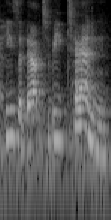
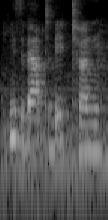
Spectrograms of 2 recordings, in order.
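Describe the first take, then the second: First: Said in the usual way. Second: Softer, welling up with emotion; real emotion breaking through, softer; choked up. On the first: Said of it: "I do get so emotional". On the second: Real, not acted. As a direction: let the pride catch in your throat. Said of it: "Sorry, I do get so emotional".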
